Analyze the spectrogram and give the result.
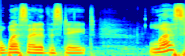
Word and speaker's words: Loess: I pronounced them both less, but. – Oh, okay. – Yeah. – So L-O-E-S-S Hills are the ones that are the geographic, whatever you want to call them.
